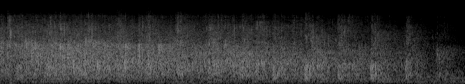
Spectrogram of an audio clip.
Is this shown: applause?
yes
